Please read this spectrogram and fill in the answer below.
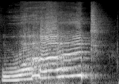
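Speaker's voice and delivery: very high, loud rising shriek; shocked freak-out. Retold or imitated. Fiona reacting to Lloyd's agreement, shocked shriek. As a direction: blurt it in hammed-up shock. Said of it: "freaks out and shocked with".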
